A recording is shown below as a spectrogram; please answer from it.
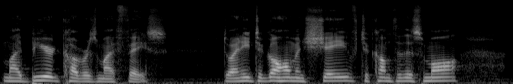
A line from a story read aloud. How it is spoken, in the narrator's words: said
